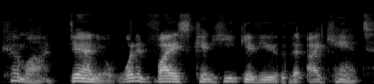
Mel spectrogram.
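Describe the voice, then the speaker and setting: A man's voice: on the low side, expressive, measured pace. A man playing a breezy, shameless womanizing father of a grown son in a sitcom table read. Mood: defensive. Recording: video call table read.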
